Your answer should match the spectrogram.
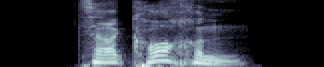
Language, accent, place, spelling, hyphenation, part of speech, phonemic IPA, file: German, Germany, Berlin, zerkochen, zer‧ko‧chen, verb, /t͡sɛɐ̯ˈkɔxn̩/, De-zerkochen.ogg
- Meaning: 1. to overcook 2. to disintegrate through cooking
